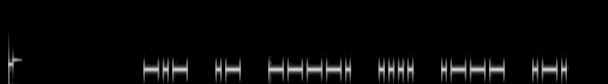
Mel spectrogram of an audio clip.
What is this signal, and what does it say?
Morse code, heard as a keyed tone, about 25 wpm, spaced as for 18 wpm, 700 Hz. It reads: KA9HJR
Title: USA Call Signs - 6 Characters - 2x Character Spacing - 25wpm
